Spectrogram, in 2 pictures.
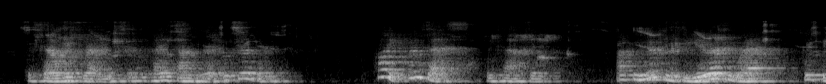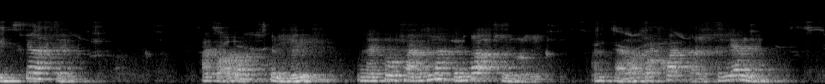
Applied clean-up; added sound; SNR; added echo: neural separator model SepFormer DNS4.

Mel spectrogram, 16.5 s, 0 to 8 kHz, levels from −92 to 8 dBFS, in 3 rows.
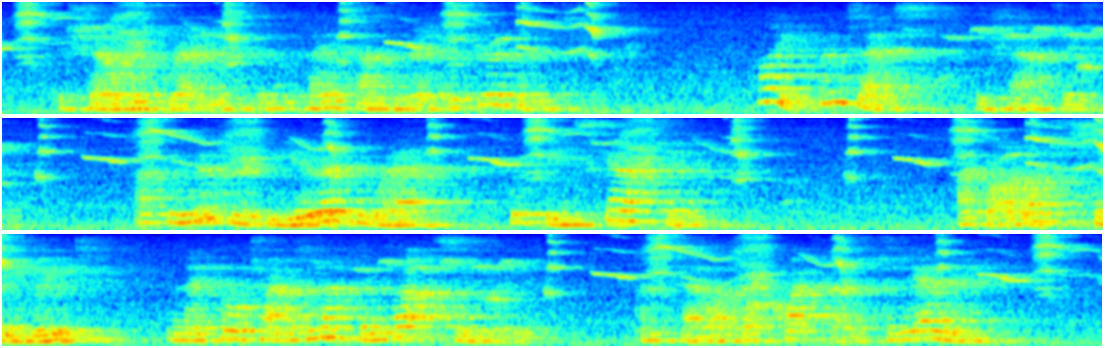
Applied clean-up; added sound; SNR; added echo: none; Bird; 11 dB; reverberation time 1.1 s.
